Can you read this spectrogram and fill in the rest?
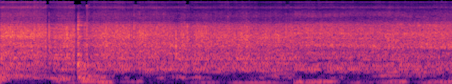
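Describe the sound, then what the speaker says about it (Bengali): Spices sizzle steadily in a hot pan, a close, constant frying hiss with faint rhythmic stirring underneath. "এখানে আমি সব মশলা দিয়ে দিচ্ছি।"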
